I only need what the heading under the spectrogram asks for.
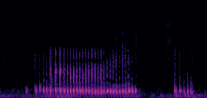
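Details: Pet guinea pig purring as it comes up to its owner: a low, buzzy, rapidly pulsed rumble lasting about two seconds, then a shorter burst after a pause, in a quiet room.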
